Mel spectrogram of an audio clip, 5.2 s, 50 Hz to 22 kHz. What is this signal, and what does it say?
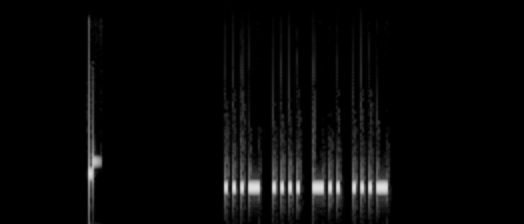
Morse code, heard as a keyed tone, about 28 wpm, 700 Hz. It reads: VHDV
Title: Four Challenging Letter-Number Combinations 30wpm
